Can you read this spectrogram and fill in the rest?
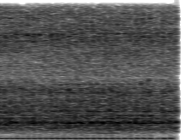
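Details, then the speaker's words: Hero Super Splendor single-cylinder engine just reassembled with timing set and oil filled, after crank noise: steady, even quick putter with no knocking or rattle; earlier crank noise now completely gone. "जो इसमें किरण किरण की आवाज़ आ रही थी, अब इसमें बिल्कुल भी आवाज़ नहीं है।"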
